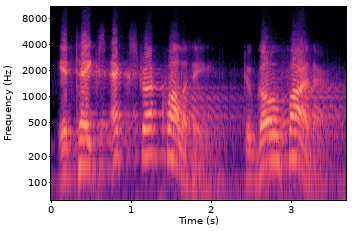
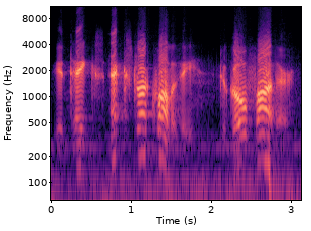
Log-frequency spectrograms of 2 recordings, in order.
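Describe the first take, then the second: First: The voice sounds echoey and reverberant. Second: The voice sounds thin and filtered. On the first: "through the echo chamber" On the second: "if I said that through the filter mic"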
